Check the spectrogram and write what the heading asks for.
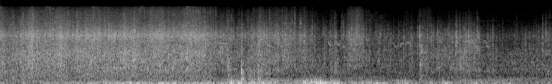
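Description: A bent welded-wire cattle panel scraping and dragging over crinkling plastic sheeting as it is pulled out of a minivan's cargo area. The noise starts at once, is loudest for the first couple of seconds, then eases off.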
